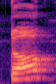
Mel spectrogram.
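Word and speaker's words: talk: होता है बात करना, यहाँ पे एल साइलेंट है। मैंने आपको एक बात बताया था कि के पहले या एम के पहले कभी भी अगर एल आता है तो एल साइलेंट होता है।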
